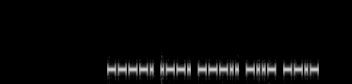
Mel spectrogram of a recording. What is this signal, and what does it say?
Morse code, heard as a keyed tone, about 44 wpm, 700 Hz. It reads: 9P8XQ
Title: Code Groups - 5 Letter:Numbers - 45wpm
